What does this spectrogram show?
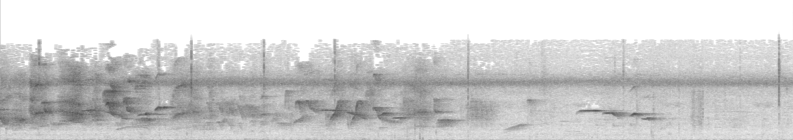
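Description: Small birds chirping: a dense chatter of many short high calls for the first six seconds or so, then a few single whistled notes. A steady high-pitched whine runs underneath.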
